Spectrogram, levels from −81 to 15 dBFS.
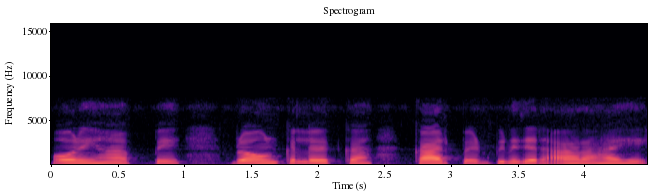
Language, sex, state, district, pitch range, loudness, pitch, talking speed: Hindi, female, Bihar, Gaya, 170-185 Hz, -20 LUFS, 180 Hz, 160 wpm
